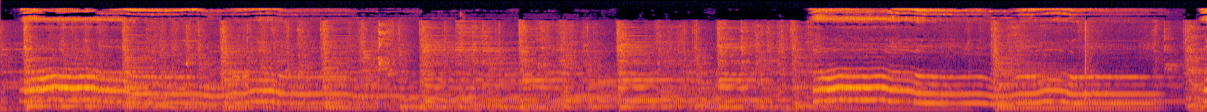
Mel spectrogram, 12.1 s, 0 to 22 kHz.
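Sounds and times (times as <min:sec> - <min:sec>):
man humming a melody: 0:00.0 - 0:05.2, 0:08.1 - 0:11.8
acoustic guitar chord: 0:00.0 - 0:12.0.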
